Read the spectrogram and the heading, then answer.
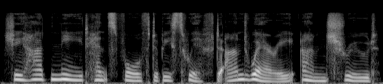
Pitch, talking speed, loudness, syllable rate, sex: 185 Hz, 170 wpm, -19 LUFS, 3.9 syllables/s, female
